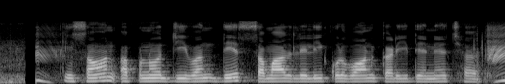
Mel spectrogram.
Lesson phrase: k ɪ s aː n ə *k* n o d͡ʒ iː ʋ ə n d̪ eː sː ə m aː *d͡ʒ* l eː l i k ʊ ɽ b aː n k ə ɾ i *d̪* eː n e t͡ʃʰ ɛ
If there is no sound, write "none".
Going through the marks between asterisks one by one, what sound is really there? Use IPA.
p, d͡ʒ, d̪

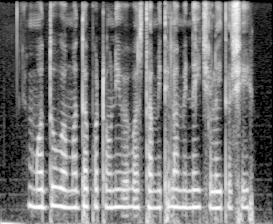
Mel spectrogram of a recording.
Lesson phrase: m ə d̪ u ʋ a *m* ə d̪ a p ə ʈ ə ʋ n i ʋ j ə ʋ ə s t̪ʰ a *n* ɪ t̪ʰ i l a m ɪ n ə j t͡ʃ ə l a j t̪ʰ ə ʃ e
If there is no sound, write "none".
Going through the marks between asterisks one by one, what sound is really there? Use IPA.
m, m

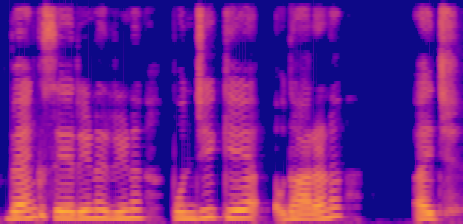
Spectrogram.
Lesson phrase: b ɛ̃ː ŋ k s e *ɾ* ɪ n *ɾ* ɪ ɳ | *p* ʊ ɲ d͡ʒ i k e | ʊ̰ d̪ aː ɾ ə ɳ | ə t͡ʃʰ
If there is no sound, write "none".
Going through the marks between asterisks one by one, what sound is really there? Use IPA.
ɾ, ɾ, p

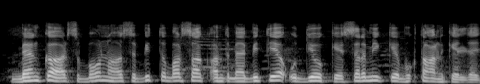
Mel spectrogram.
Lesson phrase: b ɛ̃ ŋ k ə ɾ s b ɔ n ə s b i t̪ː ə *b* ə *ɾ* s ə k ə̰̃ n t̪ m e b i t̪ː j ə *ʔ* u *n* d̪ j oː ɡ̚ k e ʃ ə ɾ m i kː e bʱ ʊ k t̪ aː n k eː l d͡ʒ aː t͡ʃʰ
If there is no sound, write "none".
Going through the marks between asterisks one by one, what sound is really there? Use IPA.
b, ɾ, ʔ, none

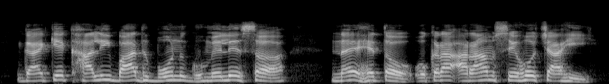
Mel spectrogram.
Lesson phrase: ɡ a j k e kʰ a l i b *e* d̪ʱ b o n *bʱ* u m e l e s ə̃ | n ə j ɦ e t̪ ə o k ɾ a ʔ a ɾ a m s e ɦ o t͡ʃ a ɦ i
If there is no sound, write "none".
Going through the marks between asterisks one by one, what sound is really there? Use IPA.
a, ɡʱ

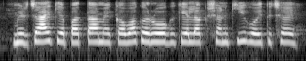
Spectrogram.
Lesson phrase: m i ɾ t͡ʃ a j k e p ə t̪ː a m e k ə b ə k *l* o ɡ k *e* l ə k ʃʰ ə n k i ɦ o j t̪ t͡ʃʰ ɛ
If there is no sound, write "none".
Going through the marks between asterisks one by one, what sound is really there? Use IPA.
ɾ, e

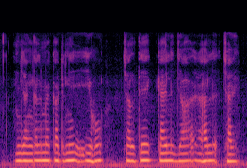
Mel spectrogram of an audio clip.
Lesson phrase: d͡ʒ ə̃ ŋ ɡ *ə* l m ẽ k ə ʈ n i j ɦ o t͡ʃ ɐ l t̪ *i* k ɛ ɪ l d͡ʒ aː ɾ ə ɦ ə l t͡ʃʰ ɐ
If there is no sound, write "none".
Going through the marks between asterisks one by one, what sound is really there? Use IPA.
ə, e

